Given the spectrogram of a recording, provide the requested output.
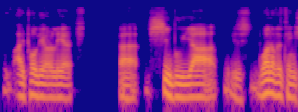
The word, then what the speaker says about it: Shibuya: Or she how do I pronounce it? Sh. Let me read it again. Okay, it is Shibuya. Um, good job, Shibuya.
